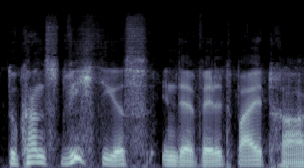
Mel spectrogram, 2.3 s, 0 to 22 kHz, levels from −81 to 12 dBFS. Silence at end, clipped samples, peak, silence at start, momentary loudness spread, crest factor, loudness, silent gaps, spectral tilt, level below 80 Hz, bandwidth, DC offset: 0 s; under 0.1%; -2 dBFS; 0.05 s; 3 LU; 14 dB; -15 LUFS; none; -7 dB/octave; -36 dBFS; 14 kHz; under 0.1%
